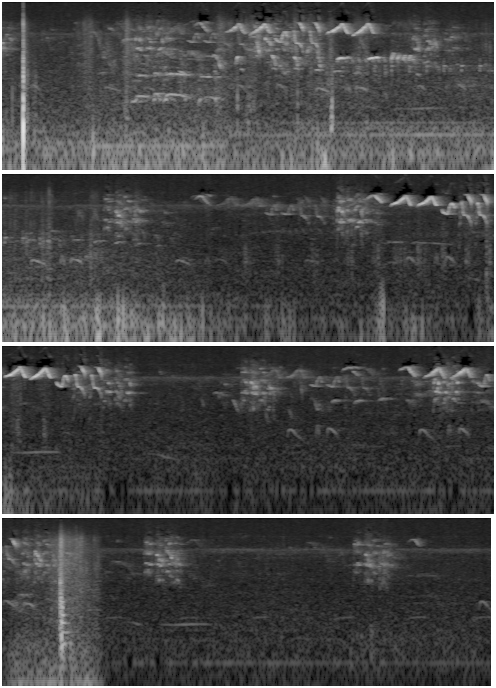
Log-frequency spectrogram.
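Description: Wild birds chirping in repeated bursts of quick, high, up-and-down notes, with a short rush of noise about two-thirds of the way through.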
